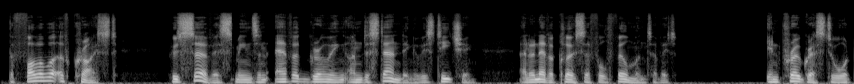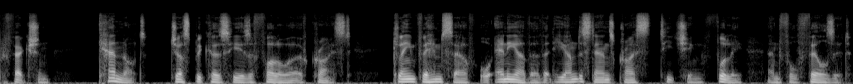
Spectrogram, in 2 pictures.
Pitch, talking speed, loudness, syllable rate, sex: 105 Hz, 170 wpm, -21 LUFS, 5.9 syllables/s, male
